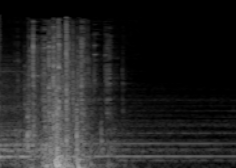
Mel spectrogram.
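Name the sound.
door opening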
